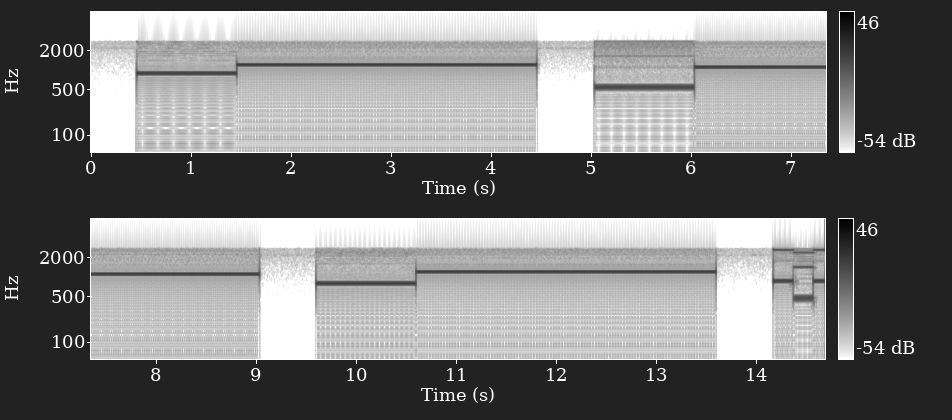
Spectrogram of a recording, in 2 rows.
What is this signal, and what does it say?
Two-tone page, heard as a one-second tone, then a three-second tone, about 900 then 1220 Hz, about 550 then 1120 Hz, about 810 then 1220 Hz. It is heard from 0.5 to 13.6 s.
